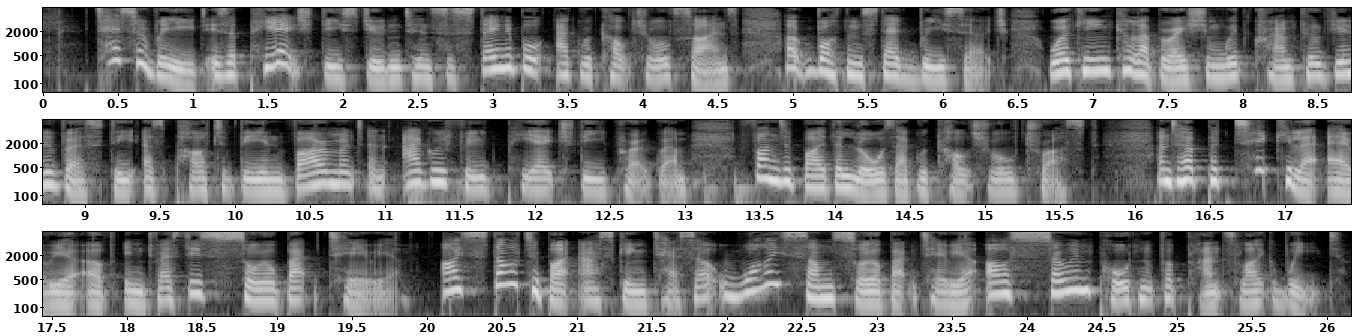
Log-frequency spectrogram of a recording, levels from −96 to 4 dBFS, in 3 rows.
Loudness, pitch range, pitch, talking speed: -20 LUFS, 130-205 Hz, 150 Hz, 135 wpm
